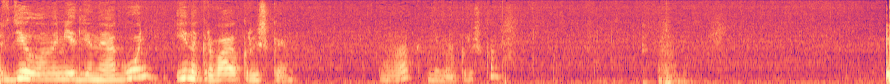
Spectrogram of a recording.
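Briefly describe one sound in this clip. Sauce sizzles and bubbles gently in a hot pan.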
